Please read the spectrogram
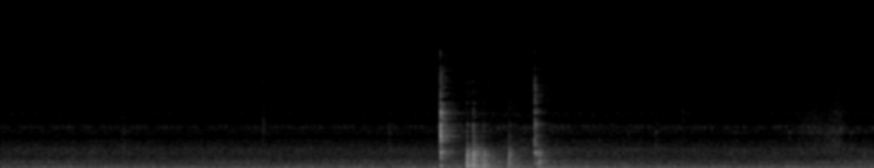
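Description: A few quick clinks of a spoon and glass bowls being handled and set down, bunched together about three and a half seconds in, over a faint steady hum.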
